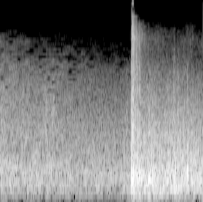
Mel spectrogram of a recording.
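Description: A single sharp blast about a second and a half in, its echo trailing off slowly over steady background noise.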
